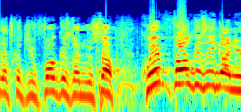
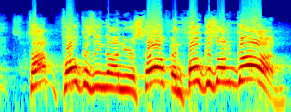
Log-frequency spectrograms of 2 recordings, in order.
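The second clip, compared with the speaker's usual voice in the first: higher, louder preaching shout; loud rebuke; 9 semitones higher, 4 dB louder than usual. Acted. Gabriel rebuking Zacharias for doubting, shouting. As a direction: thunder it at a doubter.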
